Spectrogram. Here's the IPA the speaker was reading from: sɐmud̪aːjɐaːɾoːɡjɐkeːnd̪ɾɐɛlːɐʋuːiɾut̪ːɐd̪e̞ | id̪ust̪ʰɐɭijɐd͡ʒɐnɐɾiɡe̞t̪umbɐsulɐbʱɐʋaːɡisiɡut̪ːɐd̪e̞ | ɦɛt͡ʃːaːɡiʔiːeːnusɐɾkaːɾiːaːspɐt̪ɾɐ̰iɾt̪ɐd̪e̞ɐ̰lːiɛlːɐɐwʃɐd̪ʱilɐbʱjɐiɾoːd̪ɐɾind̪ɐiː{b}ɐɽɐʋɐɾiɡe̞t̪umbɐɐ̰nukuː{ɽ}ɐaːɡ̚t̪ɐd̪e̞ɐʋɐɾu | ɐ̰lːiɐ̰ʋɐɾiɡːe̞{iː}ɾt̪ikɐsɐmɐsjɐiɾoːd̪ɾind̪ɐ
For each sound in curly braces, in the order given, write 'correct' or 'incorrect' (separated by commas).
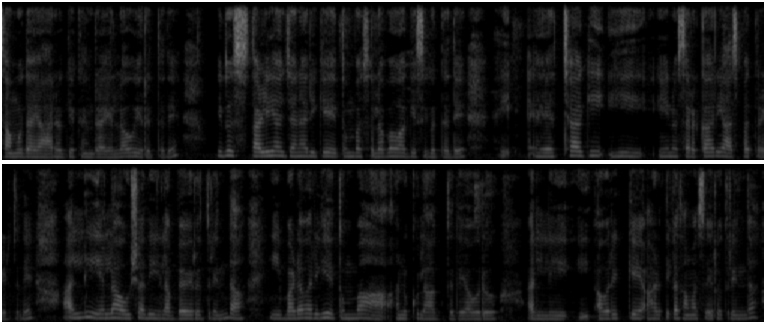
correct, incorrect, incorrect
